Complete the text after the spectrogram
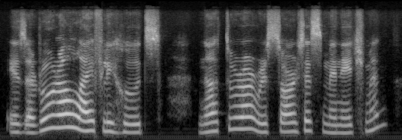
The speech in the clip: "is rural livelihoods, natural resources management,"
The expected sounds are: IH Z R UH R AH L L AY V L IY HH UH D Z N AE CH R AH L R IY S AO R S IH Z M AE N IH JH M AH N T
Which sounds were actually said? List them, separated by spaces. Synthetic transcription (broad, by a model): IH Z R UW R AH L L AY F L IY HH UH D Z N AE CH R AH L R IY S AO R S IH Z M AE N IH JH M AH N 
